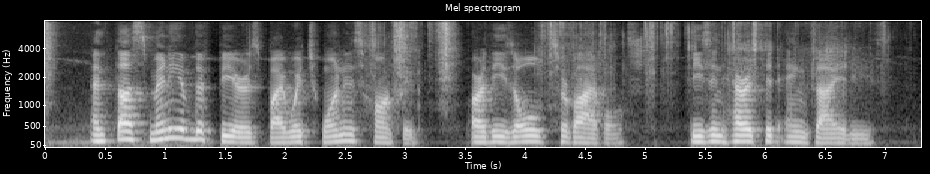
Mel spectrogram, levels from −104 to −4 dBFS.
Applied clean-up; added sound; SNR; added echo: neural mask model RNNoise.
